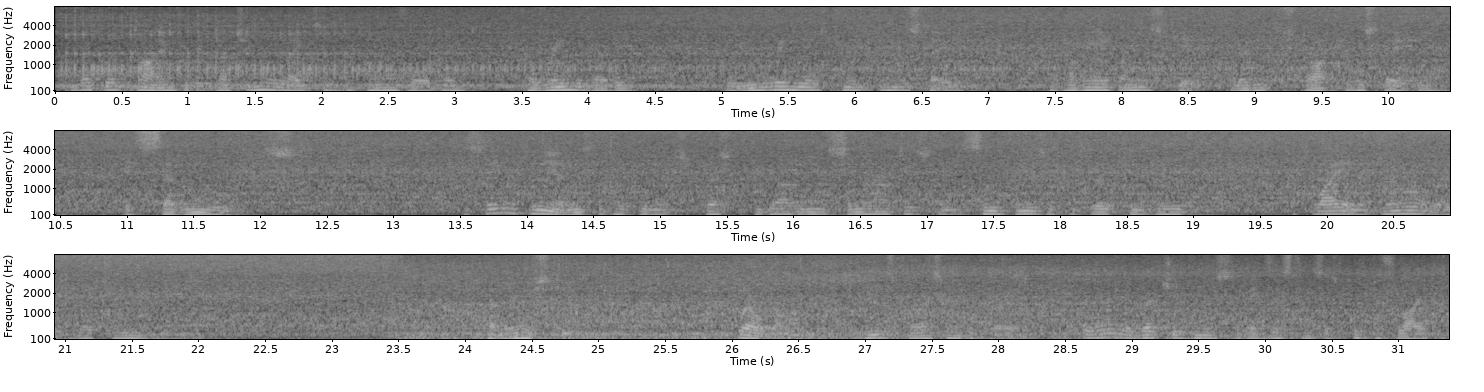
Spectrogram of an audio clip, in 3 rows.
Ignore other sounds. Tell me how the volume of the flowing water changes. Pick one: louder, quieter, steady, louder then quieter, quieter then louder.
louder.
